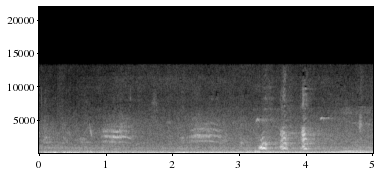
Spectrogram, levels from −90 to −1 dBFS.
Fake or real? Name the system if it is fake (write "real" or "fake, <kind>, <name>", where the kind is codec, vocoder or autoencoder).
real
